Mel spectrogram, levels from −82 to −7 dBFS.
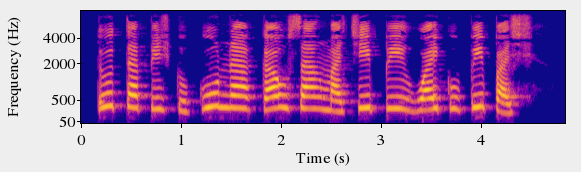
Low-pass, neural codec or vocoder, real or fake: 7.2 kHz; none; real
